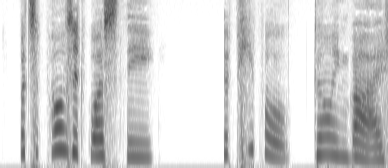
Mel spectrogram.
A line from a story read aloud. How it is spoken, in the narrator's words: she faltered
